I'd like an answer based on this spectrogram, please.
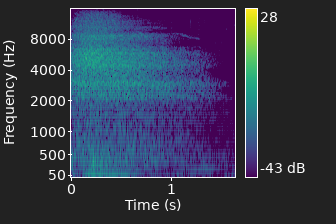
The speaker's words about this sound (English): Let's again breathe in fully and deeply,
